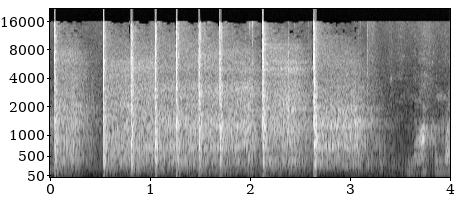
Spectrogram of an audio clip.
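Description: A hammer tapping the centre pins out of the plastic push-pin clips that hold a 2003 Honda Civic front grille. About ten quick light blows come at about four a second and stop a little before three seconds in.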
